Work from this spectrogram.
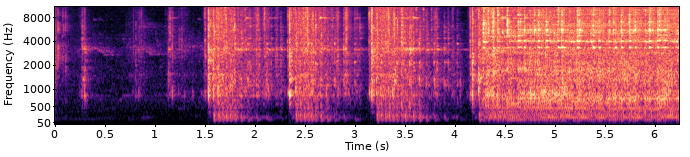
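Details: Earth auger's small two-stroke, already cleaned by another shop, starts hard and catches in rough bursts that cut out when throttled; fuel starvation, swollen carburetor pump diaphragm suspected, bogging and stalling under throttle.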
